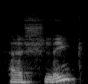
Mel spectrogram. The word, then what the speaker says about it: verschlingt: Verschlingen is to devour, and remember to pronounce the V like an F. In German, most of the time, the V is pronounced like an F. Verschlingt.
